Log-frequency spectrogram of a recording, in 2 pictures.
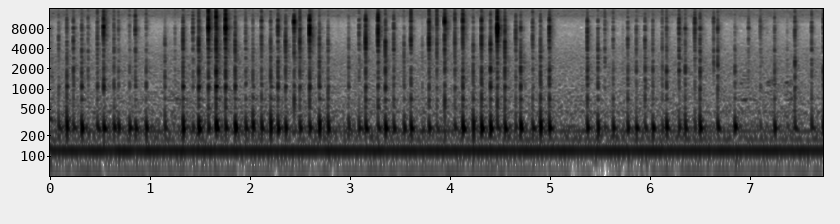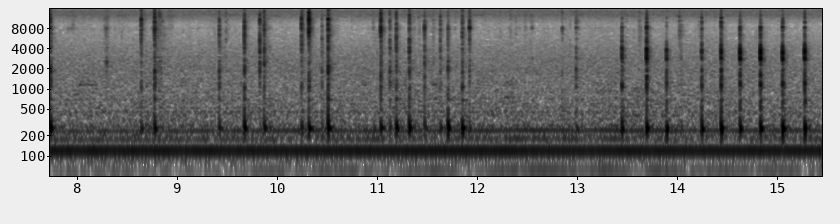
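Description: Fingernails tap rapidly on a small pink plastic Body Fantasies perfume spray bottle with liquid inside, striking both its body and its clear plastic cap. The taps are quick, dry, bright clicks that die away almost instantly, coming in irregular bursts over a steady low hum.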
